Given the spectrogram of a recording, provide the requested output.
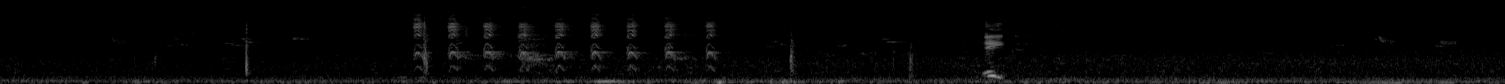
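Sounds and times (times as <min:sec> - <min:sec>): bird calling rapidly: 0:04.1 - 0:07.3.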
